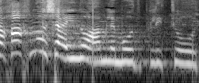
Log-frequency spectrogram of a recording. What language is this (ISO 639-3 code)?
heb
